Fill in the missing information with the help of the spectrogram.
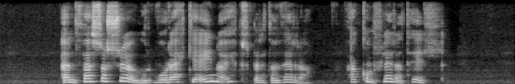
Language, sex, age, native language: Icelandic, female, 40-49, Icelandic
